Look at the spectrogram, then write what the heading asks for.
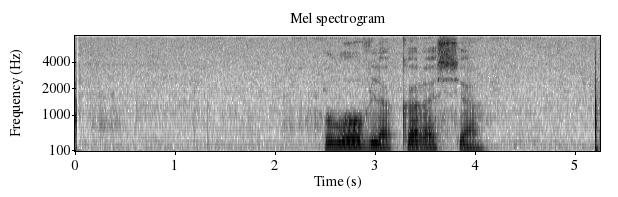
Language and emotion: Russian, sad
